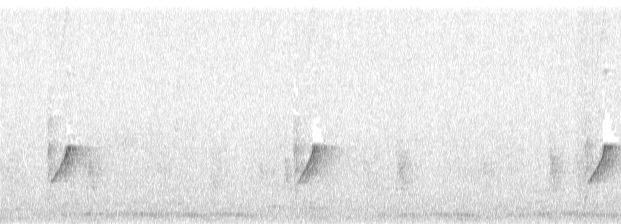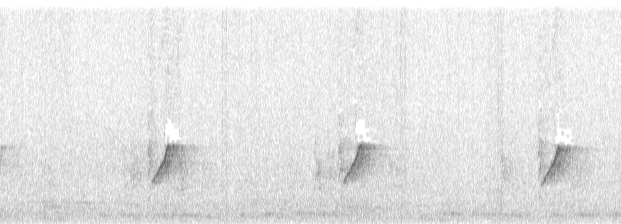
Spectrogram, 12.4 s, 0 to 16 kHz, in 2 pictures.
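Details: Brown-throated sunbird in Ubon Ratchathani, Thailand, 2 January 2021, recorded on a Nikon P1000, giving six thin, rising, high-pitched call notes spaced roughly every two seconds, with faint low hum behind.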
